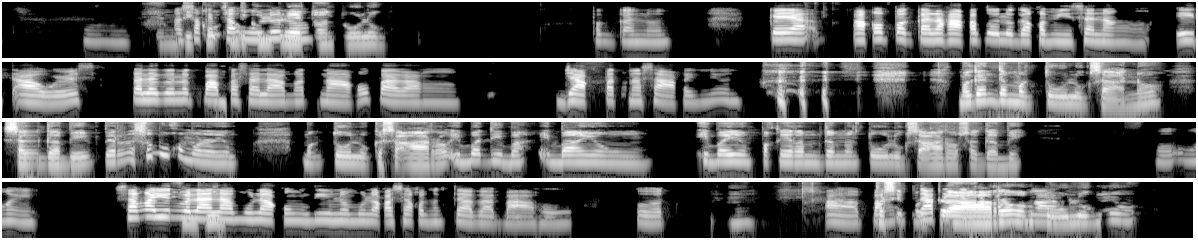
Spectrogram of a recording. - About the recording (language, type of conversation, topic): Filipino, unstructured, Paano nagbago ang pananaw mo tungkol sa kahalagahan ng pagtulog?
- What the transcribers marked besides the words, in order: laugh; other background noise; lip smack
